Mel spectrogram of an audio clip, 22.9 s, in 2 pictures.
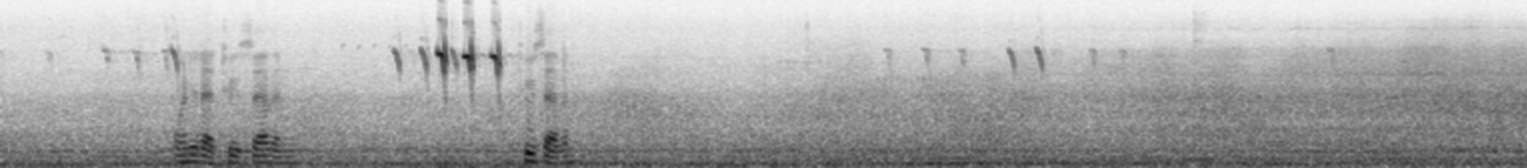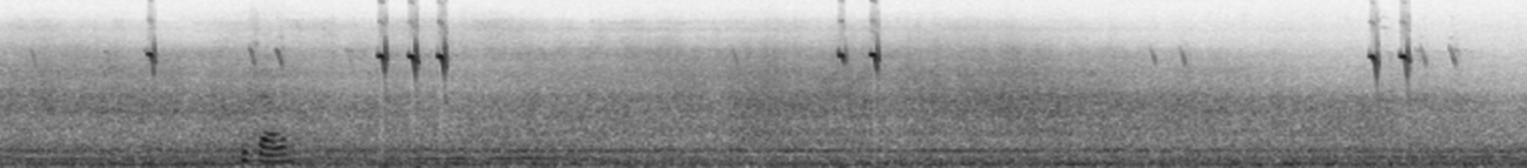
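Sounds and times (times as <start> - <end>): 
bird calling outdoors: 0.0 - 5.0, 6.3 - 22.9
speech: 1.3 - 2.4, 3.9 - 4.5, 13.2 - 13.8.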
